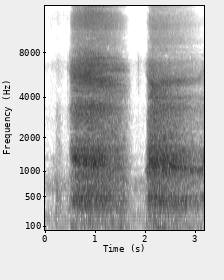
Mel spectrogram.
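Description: Two long, loud breaths, each a deep inhale or exhale lasting over a second, separated by a short pause, during a guided body-scan relaxation with no talking over them.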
